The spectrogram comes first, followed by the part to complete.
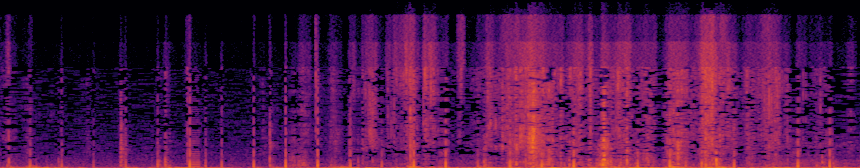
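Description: Cellophane wrap crinkling and tearing as it is peeled off a small cardboard box, with many small clicks and taps from handling the box. The rustling is densest in the second half.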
